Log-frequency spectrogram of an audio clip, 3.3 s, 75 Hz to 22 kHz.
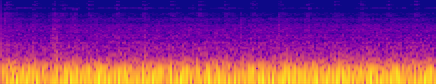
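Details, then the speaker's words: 2002 Chevrolet Silverado V8, previously misfiring: deep even V8 rumble, steady beat, no skips or lope; smooth idle. "It definitely sounds better. No, I ain't going to lie, bro."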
